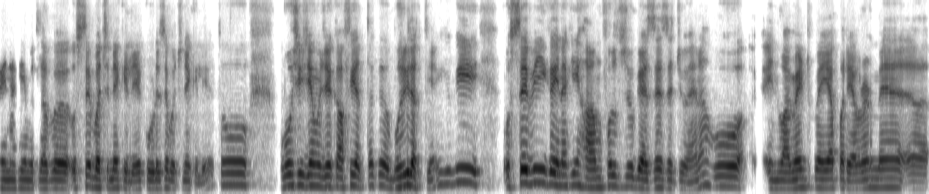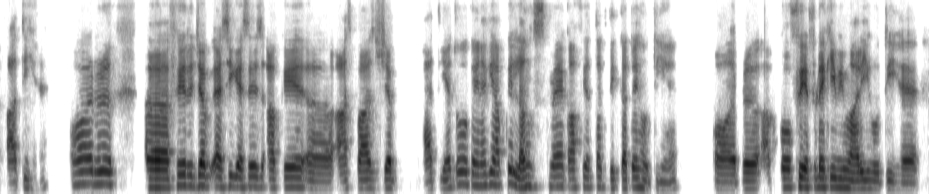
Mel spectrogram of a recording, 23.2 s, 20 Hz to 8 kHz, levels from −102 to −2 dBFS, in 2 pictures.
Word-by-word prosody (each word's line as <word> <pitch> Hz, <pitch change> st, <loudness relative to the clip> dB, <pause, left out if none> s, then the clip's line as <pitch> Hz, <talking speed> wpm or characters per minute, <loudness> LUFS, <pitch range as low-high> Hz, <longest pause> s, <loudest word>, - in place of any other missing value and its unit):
कहीं 130 Hz, -1 st, 0 dB
न 125 Hz, 0 st, -2 dB
कहीं 130 Hz, 0 st, -4 dB
मतलब 125 Hz, +1 st, -3 dB, 0.2 s
उससे 135 Hz, +5 st, 0 dB
बचने 135 Hz, -2 st, +2 dB
के 130 Hz, -1 st, -3 dB
लिए, 120 Hz, 0 st, -1 dB
कूड़े 125 Hz, 0 st, -1 dB
से 135 Hz, -, -3 dB
बचने 120 Hz, 0 st, -4 dB
के -, -, -12 dB
लिए, -, -, -9 dB
तो 180 Hz, -1 st, -1 dB, 0.4 s
वो 165 Hz, +2 st, +3 dB
चीज़ें 170 Hz, -1 st, +3 dB
मुझे 160 Hz, -1 st, +3 dB
काफ़ी 150 Hz, +2 st, 0 dB
हद -, -, 0 dB
तक 165 Hz, +1 st, -4 dB, 0.2 s
बुरी 155 Hz, +6 st, +5 dB
लगती 130 Hz, -6 st, +3 dB
हैं। 185 Hz, +7 st, -9 dB
क्योंकि 195 Hz, 0 st, 0 dB, 0.4 s
उससे 205 Hz, -, +8 dB
भी 210 Hz, +1 st, +3 dB
कहीं 185 Hz, -2 st, +6 dB
न 165 Hz, -, +1 dB
कहीं 175 Hz, +1 st, -3 dB
हार्मफुल 140 Hz, +4 st, 0 dB
जो 155 Hz, +1 st, -4 dB
गैसेज़ 135 Hz, -1 st, +2 dB
जो 120 Hz, -2 st, -6 dB
है 115 Hz, +2 st, -5 dB
ना, 170 Hz, +3 st, -6 dB
वो 155 Hz, 0 st, +1 dB, 0.3 s
एनवॉरमेंट 130 Hz, +3 st, +1 dB
में 135 Hz, -, +3 dB
या 135 Hz, 0 st, +5 dB
पर्यावरण 130 Hz, +1 st, 0 dB
में 140 Hz, 0 st, 0 dB
अ, 115 Hz, -1 st, -5 dB, 0.2 s
आती 130 Hz, +4 st, -9 dB
है। 135 Hz, -, -22 dB, 0.3 s
और 190 Hz, +1 st, -1 dB, 0.7 s
अ, 140 Hz, -1 st, +7 dB
फ़िर 165 Hz, -1 st, +1 dB
जब 165 Hz, 0 st, +4 dB
ऐसी 150 Hz, +2 st, +1 dB
गैसेज़ 155 Hz, 0 st, 0 dB
आपके 135 Hz, +2 st, 0 dB
अ, 115 Hz, -1 st, -4 dB
आसपास 130 Hz, +1 st, -2 dB
जब 135 Hz, -, +2 dB, 0.4 s
आती 130 Hz, -, -7 dB
हैं, 135 Hz, +1 st, -3 dB
तो 185 Hz, +2 st, -3 dB
कहीं 170 Hz, -2 st, -3 dB
न -, -, -4 dB
कहीं 185 Hz, 0 st, -2 dB
आपके 170 Hz, +3 st, -2 dB
लंग्स 145 Hz, -1 st, -1 dB
में 155 Hz, 0 st, -1 dB
काफ़ी 140 Hz, +2 st, -5 dB
हद 140 Hz, -, -11 dB
तक 145 Hz, -2 st, -8 dB
दिक्कतें 130 Hz, +2 st, -3 dB
होती 110 Hz, -4 st, -10 dB
हैं। 120 Hz, +3 st, -14 dB, 0.5 s
और 115 Hz, 0 st, +1 dB, 0.4 s
आपको 140 Hz, 0 st, -2 dB
फेफड़े 145 Hz, -1 st, +5 dB
की 145 Hz, +1 st, 0 dB
बीमारी 125 Hz, -2 st, +1 dB
होती 120 Hz, 0 st, -7 dB
है 110 Hz, -1 st, 0 dB
140 Hz, 195 wpm, -23 LUFS, 130-160 Hz, 0.7 s, उससे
